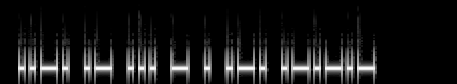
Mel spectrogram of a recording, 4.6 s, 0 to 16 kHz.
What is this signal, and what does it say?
Morse code, heard as a keyed tone, about 22 wpm, 700 Hz. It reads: FASTER.
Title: Additional Easy Phrases 22wpm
